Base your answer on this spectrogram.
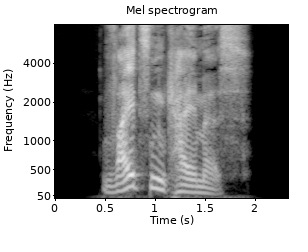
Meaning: genitive singular of Weizenkeim
- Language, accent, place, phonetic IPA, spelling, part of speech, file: German, Germany, Berlin, [ˈvaɪ̯t͡sn̩ˌkaɪ̯məs], Weizenkeimes, noun, De-Weizenkeimes.ogg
